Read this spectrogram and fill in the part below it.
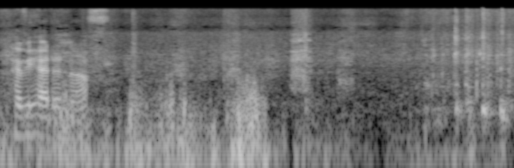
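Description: A small dog snorts and snuffles.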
